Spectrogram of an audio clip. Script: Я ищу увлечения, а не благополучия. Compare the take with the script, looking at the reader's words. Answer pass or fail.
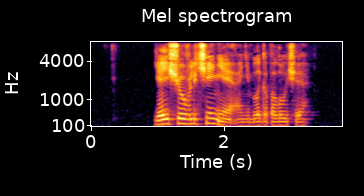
pass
